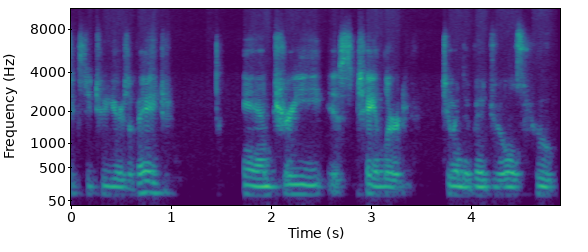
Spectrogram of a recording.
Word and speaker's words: DRIE: So the SCREE and DRE programs, right, are pretty much the same program. They're called the rent freeze programs, but they're tailored to two different constituencies. One of them is spelled SCRIE, the other one is spelled DRIE.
